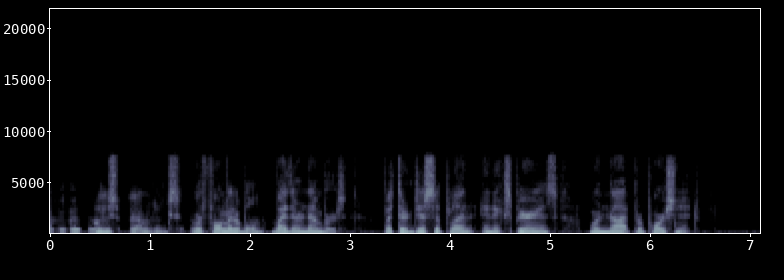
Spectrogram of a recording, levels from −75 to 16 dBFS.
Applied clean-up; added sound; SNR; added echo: neural diffusion model UNIVERSE++.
